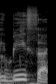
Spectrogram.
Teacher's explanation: And it's not a hard th, it's a softer th. So technically, it's a soft, unvoiced TH sound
